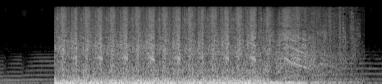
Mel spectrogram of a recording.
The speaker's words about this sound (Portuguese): E foi um disparo ou foi dois disparos aqui?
